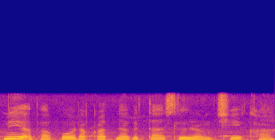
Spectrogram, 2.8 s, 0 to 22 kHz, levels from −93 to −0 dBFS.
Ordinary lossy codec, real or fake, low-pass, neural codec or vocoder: none; real; 7.2 kHz; none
